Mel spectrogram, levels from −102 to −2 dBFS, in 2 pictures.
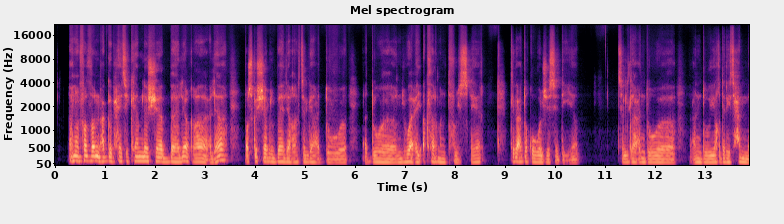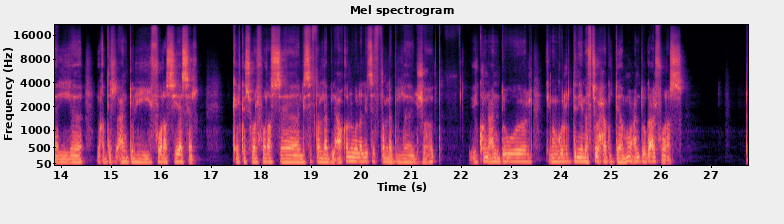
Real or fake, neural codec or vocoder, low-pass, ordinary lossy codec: fake; autoencoder, 48 kHz, 128 numbers a frame, DAC-VAE, trained on Japanese speech; none; none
